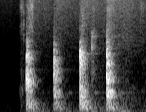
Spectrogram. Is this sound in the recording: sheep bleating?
no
